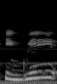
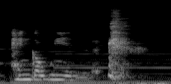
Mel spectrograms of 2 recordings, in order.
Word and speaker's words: penguin: about penguins but he can't pronounce the word penguin properly so every time he says it it's like some weird kind of like penguin it's like it's pinguin pinguin it's like wow it's a penguin sir penguin uh girl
